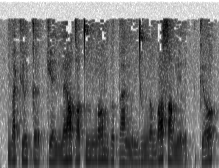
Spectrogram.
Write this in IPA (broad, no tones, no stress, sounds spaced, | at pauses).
w a kʲ o y̯ ɡ ə | kʲ æ i̯ n̪ æ dˤ o t̪ u ŋ ɔ m b o b a ŋ u n d u ŋ ɾ ɔ w ɔ sˤ æ m e l | kʲ ɔ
